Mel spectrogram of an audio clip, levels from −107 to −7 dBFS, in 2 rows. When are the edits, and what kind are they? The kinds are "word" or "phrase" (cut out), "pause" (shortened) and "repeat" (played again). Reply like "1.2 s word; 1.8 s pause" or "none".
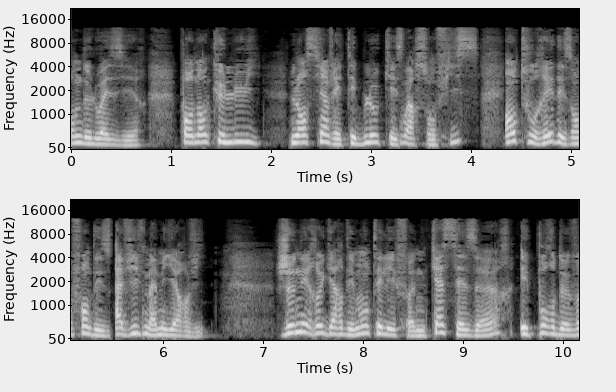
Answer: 2.6 s word; 3.3 s word; 4.3 s word; 5.4 s word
